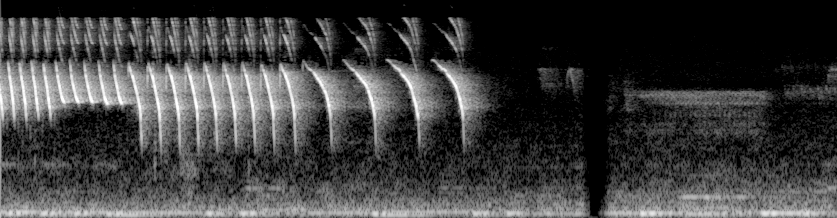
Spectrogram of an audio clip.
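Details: Canary; song; prompting young canaries to learn to sing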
